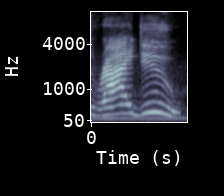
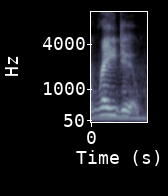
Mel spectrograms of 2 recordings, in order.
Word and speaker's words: Raidho: are doing this time is called raidu or uh some people call it ray do i've heard it pronounced both ways rydoo looks like this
